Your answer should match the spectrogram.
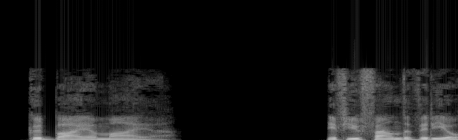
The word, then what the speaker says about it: Amiah: to pronounce it correctly emphasize the a sound at the beginning followed by a clear my and a soft ah at the end like hello Amaya goodbye Amaya if you found the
